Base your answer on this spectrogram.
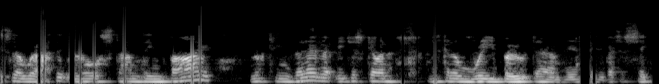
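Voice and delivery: normal talking voice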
